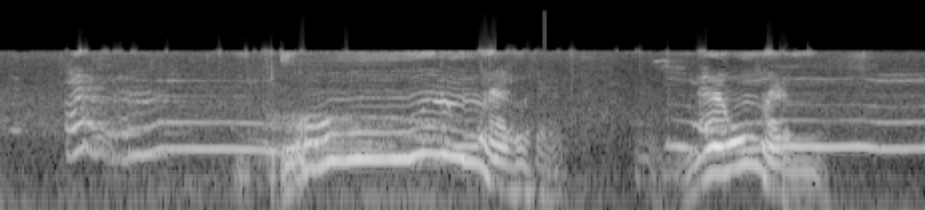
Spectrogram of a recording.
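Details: An English Springer Spaniel howls in long, wavering tones that rise, hold and fall, answering another Springer Spaniel howling in an online video.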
